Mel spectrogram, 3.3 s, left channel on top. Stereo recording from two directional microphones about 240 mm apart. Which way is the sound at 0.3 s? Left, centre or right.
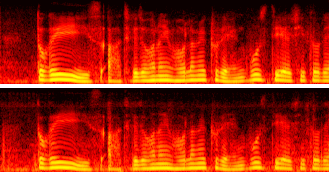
Left.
